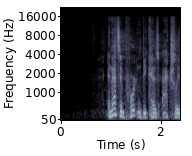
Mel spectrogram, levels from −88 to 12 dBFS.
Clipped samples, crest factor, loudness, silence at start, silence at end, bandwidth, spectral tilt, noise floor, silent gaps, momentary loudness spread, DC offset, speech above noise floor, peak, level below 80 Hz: under 0.1%; 20 dB; -25 LUFS; 0.95 s; 0 s; 16 kHz; -5 dB/octave; -76 dBFS; none; 6 LU; under 0.1%; 51 dB; -6 dBFS; -64 dBFS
